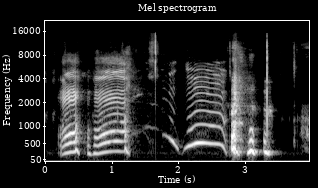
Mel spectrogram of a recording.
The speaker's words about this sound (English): I actually do have to yawn again. I'm sorry. It's coming. My yawn started and then you stopped it. And I feel like I need to.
